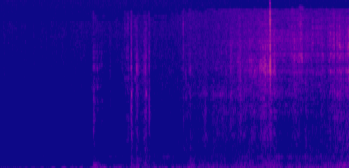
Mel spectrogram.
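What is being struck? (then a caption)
Chunk of cured polyurethane spray foam. Long nails tap and scratch the bumpy surface of a large, lumpy chunk of cured polyurethane spray foam: light and solid with air cells, cream colored, resting on purple cloth. Quiet, dull taps mix with dry, crackly scratching, mostly low in tone with some brighter scrape, and the sound grows slightly louder and busier toward the end.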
